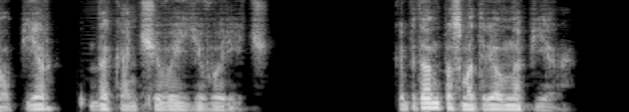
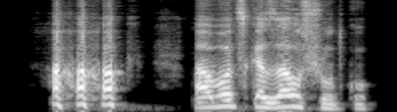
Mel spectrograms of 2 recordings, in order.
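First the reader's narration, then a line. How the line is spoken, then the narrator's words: Hearty cheerful laughter. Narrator (Russian): Француз весело сангвинически расхохотался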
